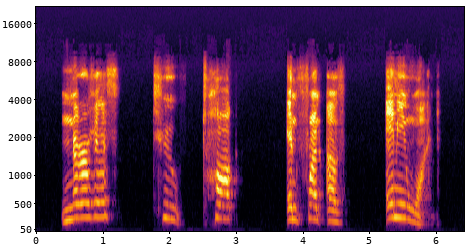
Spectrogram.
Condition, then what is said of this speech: Aphasia. Like I can comprehend well, but I can't repeat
